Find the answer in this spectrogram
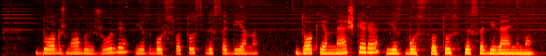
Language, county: Lithuanian, Klaipėda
